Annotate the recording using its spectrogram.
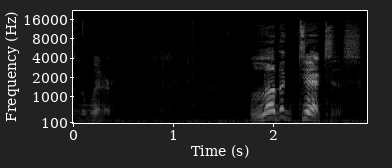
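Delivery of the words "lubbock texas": high, loud, drawn-out Texas drawl; Southern Texas accent, slow and high. Pretend. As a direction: call it out like a proud Texan. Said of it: "a Southern Texas accent today".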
